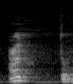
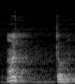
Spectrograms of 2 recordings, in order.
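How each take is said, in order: No difference in how they are said.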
